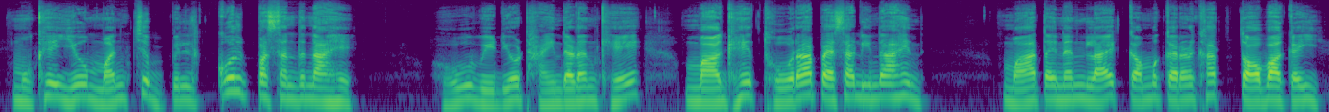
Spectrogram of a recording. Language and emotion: Sindhi, disgusted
